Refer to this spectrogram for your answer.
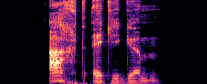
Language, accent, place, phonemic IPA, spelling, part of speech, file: German, Germany, Berlin, /ˈaxtˌʔɛkɪɡəm/, achteckigem, adjective, De-achteckigem.ogg
- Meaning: strong dative masculine/neuter singular of achteckig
